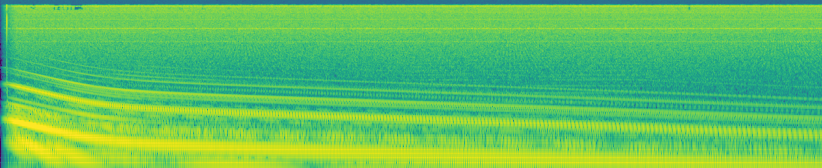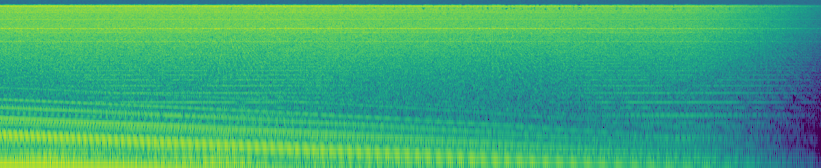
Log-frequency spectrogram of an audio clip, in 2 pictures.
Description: Space engine Stop

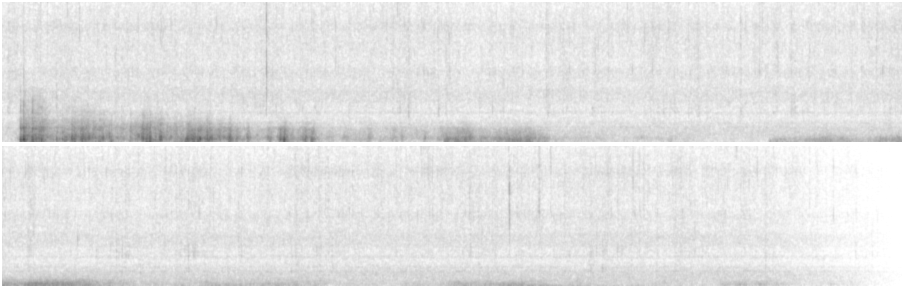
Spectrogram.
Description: Exploding Thunder With Resonance

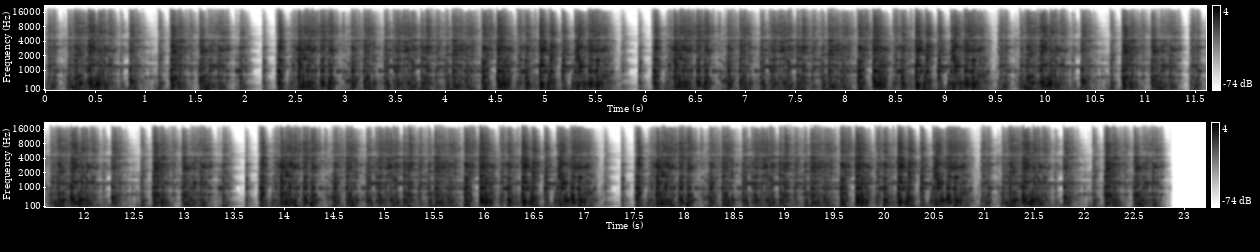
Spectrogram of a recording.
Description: Rattling Pot

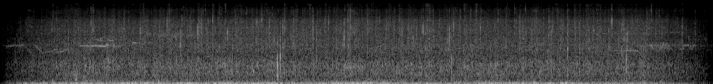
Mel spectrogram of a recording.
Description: Rain Day In Nature

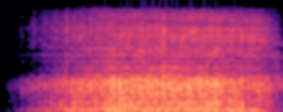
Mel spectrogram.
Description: Monster

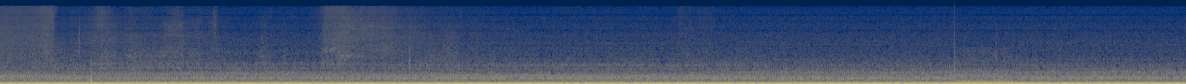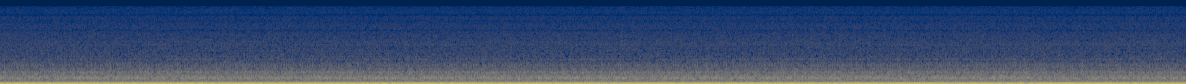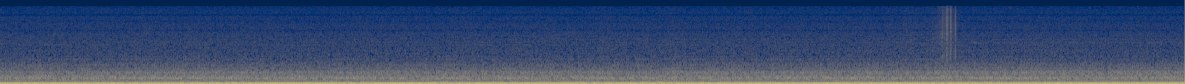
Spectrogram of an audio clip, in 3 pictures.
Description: White Noise Sound Effect

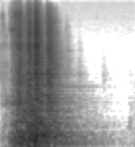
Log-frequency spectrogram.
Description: Metal Cabinet Shove

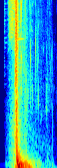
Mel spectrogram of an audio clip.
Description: Nasty Knife Stab

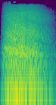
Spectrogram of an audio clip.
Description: Swoop

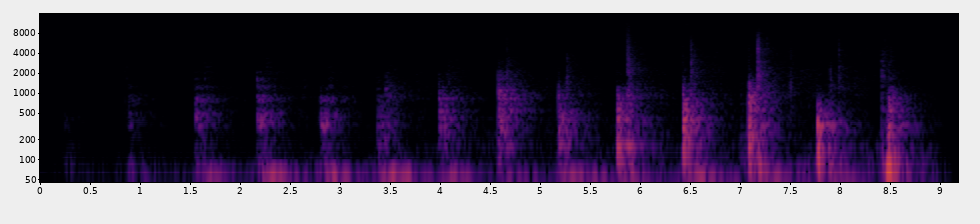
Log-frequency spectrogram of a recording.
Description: Woman Walking High Heels

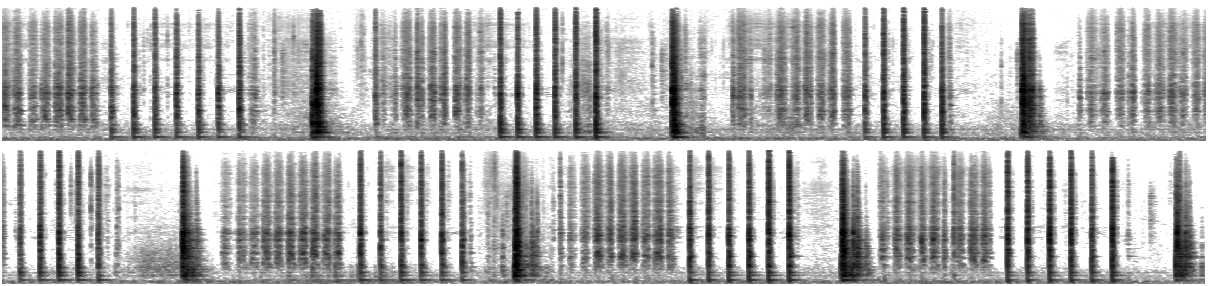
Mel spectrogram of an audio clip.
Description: Grating Parmesan Cheese

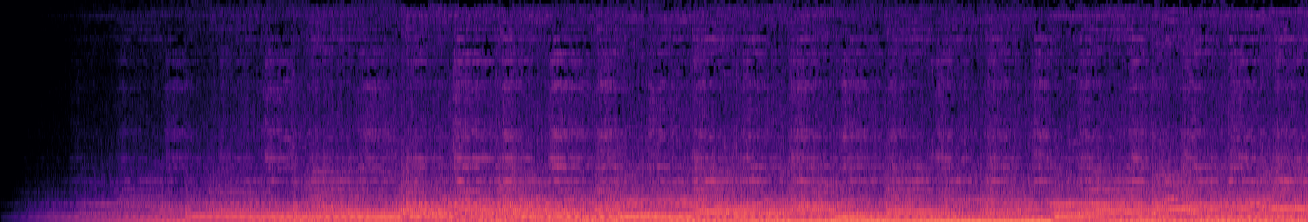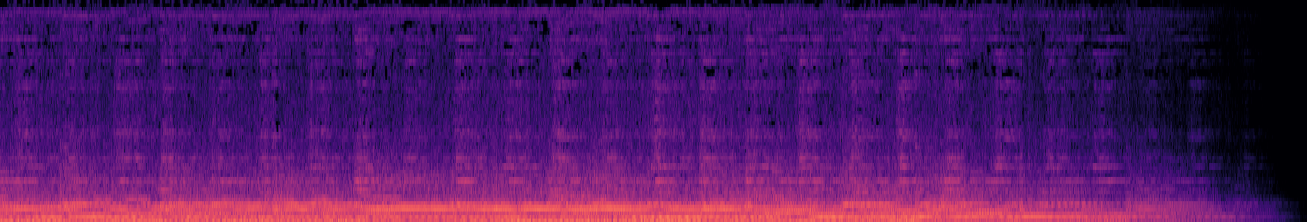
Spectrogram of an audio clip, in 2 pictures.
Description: Toom kirk bells

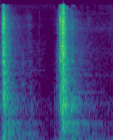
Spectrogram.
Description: Button Click

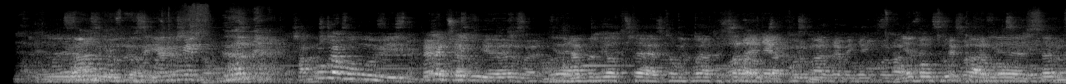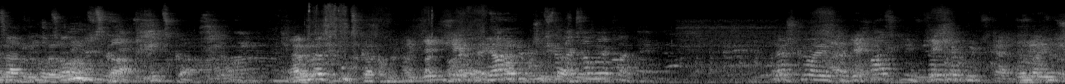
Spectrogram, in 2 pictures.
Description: Bustle In The Pub

